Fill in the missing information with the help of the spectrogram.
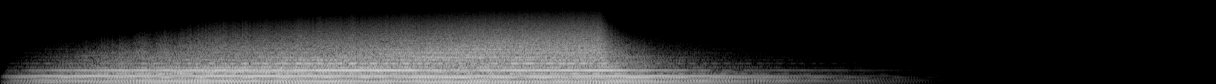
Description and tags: Bright riser
short riser made with vst & plugin, check the pack for other mood
fx, bright, texture, riser, soundeffect, rise, synth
